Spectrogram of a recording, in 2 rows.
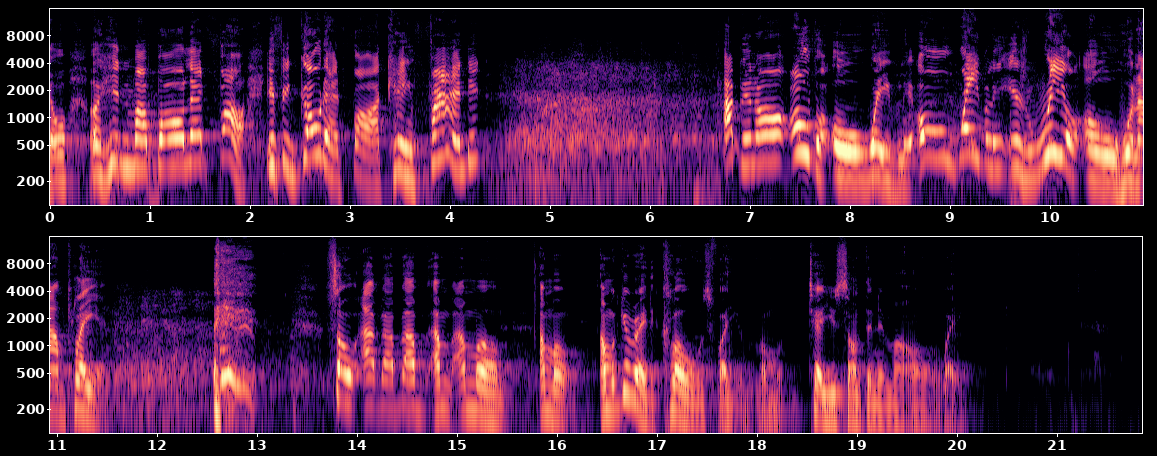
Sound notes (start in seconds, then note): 4.3 audience laughs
